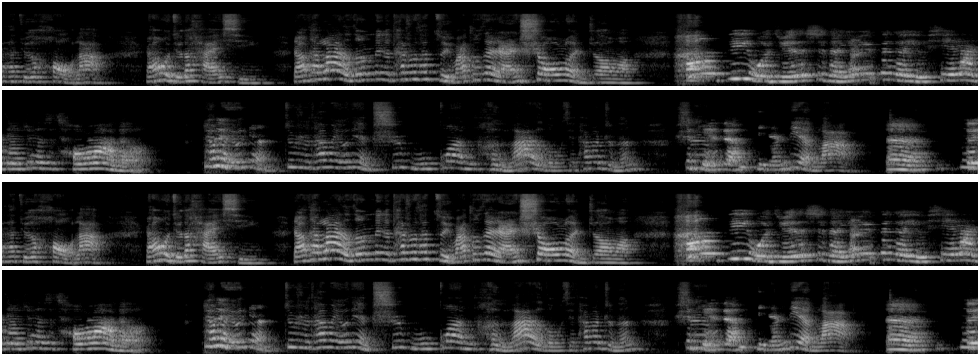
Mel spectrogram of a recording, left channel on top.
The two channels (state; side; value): normal; both; correlation 0.88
